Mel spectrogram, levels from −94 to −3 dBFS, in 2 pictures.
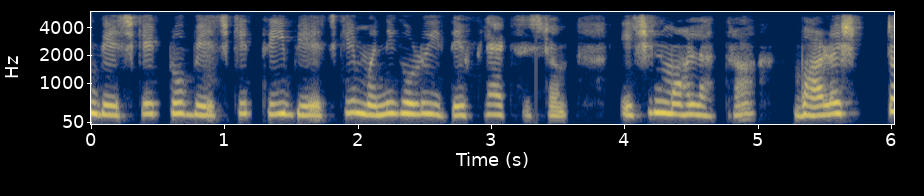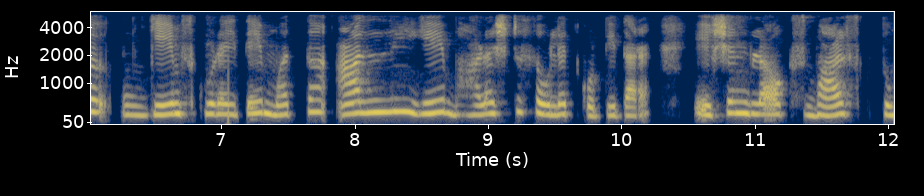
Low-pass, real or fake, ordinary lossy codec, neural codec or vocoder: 5.4 kHz; real; none; none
